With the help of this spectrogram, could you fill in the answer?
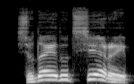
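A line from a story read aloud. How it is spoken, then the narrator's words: Shouting. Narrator (Russian): прокричал кто-то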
